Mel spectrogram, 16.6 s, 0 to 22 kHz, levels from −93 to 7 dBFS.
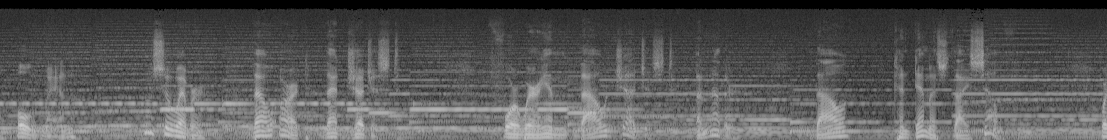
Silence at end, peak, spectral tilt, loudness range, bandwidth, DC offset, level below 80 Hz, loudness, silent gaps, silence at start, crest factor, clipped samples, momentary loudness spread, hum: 0 s; -4 dBFS; -5.5 dB/octave; 4 LU; 17 kHz; under 0.1%; -40 dBFS; -24 LUFS; none; 0 s; 20 dB; under 0.1%; 11 LU; 60 Hz at -50 dBFS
